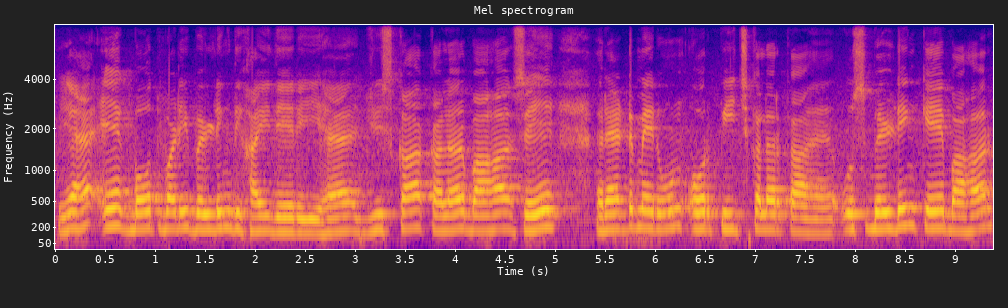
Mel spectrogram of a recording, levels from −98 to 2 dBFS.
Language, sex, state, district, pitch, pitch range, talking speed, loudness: Hindi, male, Punjab, Fazilka, 175 Hz, 160-185 Hz, 160 wpm, -13 LUFS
